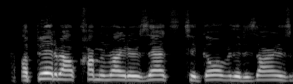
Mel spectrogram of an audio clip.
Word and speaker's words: Zeztz: Reading Common Rider Zets, okay, that's what it's pronounced, is an upcoming Japanese Tokosachu drama in toy company's Common Rider series.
